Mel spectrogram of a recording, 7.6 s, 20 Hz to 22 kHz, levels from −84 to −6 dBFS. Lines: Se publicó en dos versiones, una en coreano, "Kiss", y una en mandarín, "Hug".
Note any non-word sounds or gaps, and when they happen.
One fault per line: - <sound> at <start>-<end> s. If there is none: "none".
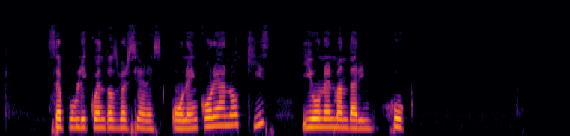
none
